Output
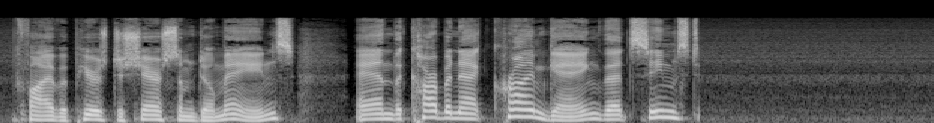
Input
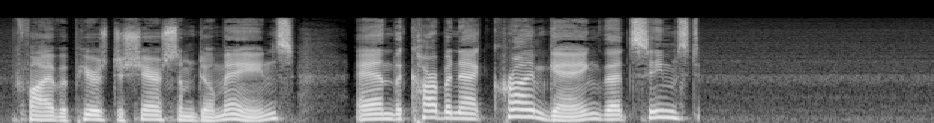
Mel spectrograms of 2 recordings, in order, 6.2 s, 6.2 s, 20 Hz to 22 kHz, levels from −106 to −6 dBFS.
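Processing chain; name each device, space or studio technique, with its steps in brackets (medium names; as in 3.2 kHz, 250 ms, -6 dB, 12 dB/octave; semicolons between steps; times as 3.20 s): over-bright horn tweeter (resonant high shelf 2.6 kHz +8 dB, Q 1.5; peak limiter -6.5 dBFS, peak gain reduction 7.5 dB); trim -6 dB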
